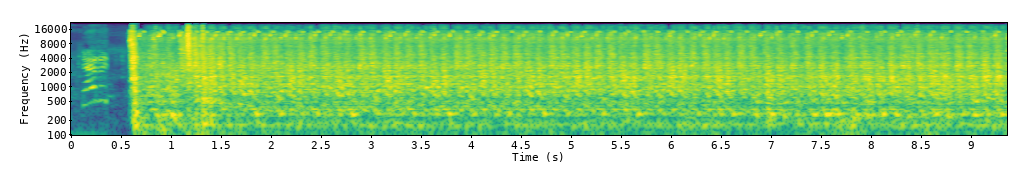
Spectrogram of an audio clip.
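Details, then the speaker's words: 1979 Chevy Suburban 8-door shuttle, new battery, fuel line to a temporary gas tank and new filter; steady even starter churn but never catches; no fuel reaching carburetor, mechanical or in-tank pump suspected. "I'm going hit it with a little starter fluid. I'm not getting fuel to here."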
